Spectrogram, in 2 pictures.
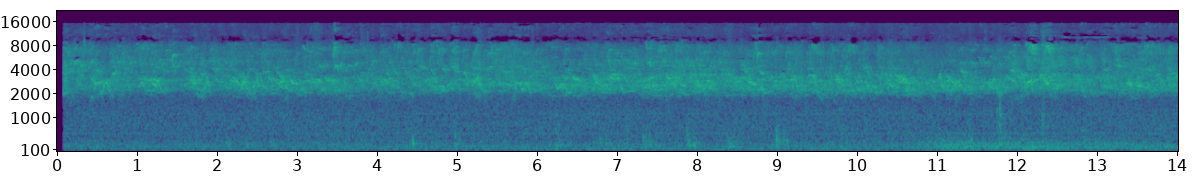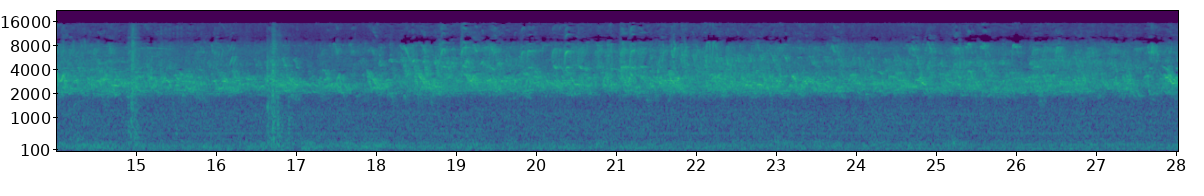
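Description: A large flock of American robins calling together in a tree: a dense, unbroken chatter of many overlapping chirps.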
